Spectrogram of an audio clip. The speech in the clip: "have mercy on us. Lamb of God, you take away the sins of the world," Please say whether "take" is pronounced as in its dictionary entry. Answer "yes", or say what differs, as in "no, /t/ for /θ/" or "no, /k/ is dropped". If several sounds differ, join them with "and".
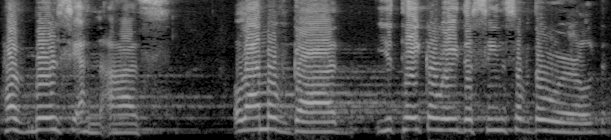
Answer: yes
